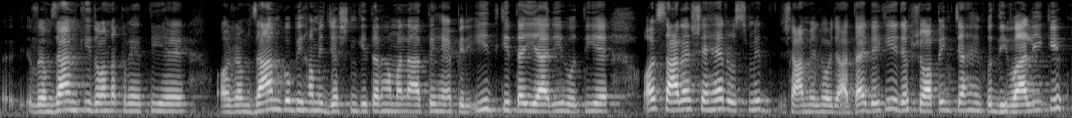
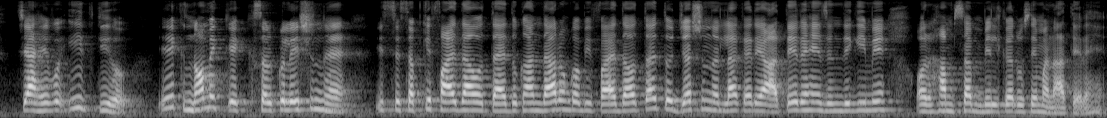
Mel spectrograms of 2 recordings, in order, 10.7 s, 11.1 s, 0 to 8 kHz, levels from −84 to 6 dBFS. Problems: none marked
